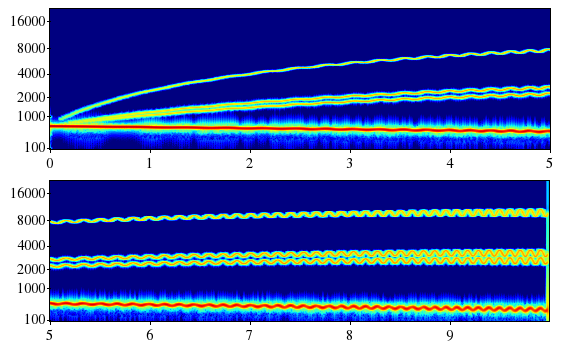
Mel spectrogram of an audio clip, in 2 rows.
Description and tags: Generated with Cool Edit 96. Sounds like a UFO taking off.
mono, multisample, tone, ufo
